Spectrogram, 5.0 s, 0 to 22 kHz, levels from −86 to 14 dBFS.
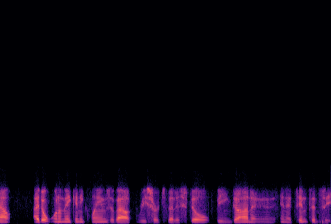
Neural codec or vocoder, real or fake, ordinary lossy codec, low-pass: none; real; Opus, 24 kbps; 5.4 kHz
